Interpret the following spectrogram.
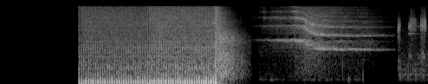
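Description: Loud intro sound effect: a sudden burst of noise over a deep hum, starting under a second in and lasting about a second and a half, then a high tone that slides down in pitch and fades.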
